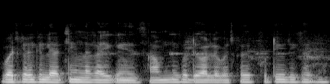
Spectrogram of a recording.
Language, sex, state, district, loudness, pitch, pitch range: Hindi, male, Madhya Pradesh, Umaria, -18 LUFS, 105 Hz, 100-110 Hz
